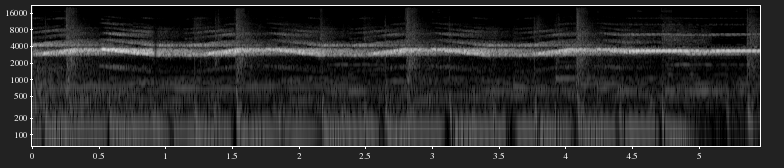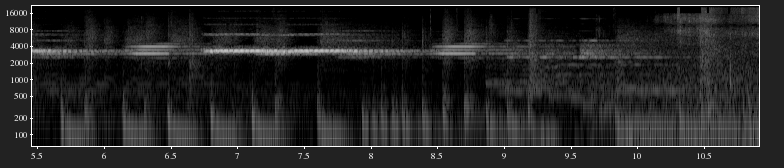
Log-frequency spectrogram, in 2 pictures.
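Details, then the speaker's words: Firefighter's air pack PASS alarm, set off as he lies still acting injured: loud, shrill high-pitched tone warbling and chirping repeatedly, growing louder, signalling a hurt or lost firefighter. "what that noise is is that noise is so loud that it tells all the other firefighters that there's a firefighter who's hurt or lost and so now they can hear that noise and they stop exactly what they're doing and they come over"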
